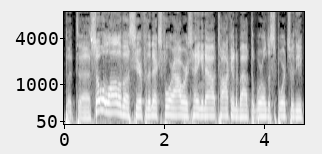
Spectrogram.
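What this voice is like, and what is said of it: Voice slightly off, sick-sounding. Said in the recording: “my voice is a little off today ... just a CC ... a common cold”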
